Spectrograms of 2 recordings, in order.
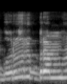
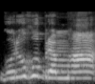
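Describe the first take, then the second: First: The words join with an r sound between them. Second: The words are separated with a breathy h sound. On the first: "ಗುರುರ್ ಬ್ರಹ್ಮ ಇತಿ ಪಠಿತುಂ ಶಕ್ಯತೆ" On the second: "नो चेत् गुरुः ब्रह्मा इति वक्तव्यम्"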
